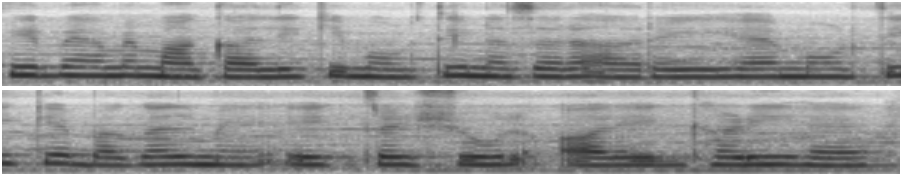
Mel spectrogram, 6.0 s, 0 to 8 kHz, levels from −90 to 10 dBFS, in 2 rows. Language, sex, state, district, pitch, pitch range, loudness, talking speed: Hindi, female, Bihar, Madhepura, 240 Hz, 230-250 Hz, -16 LUFS, 210 wpm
